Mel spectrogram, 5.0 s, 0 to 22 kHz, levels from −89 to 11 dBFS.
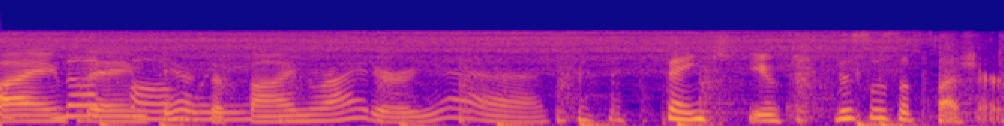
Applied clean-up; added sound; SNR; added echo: none; Water tap, faucet; 14 dB; none.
